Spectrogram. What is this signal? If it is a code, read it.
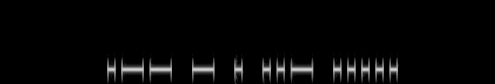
Morse code, heard as a keyed tone, about 17 wpm, 700 Hz. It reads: WTEU5
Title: Five Challenging Letter-Number Combinations 17wpm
